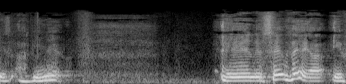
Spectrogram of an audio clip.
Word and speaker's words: Aviner: It's not polite if somebody presents you, listen, my name is Aviner. And he says, Aviner or Avunar? You say, oh gosh, this guy, no, my name is Aviner.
